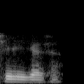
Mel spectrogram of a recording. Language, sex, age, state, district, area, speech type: Bengali, male, 45-60, West Bengal, Nadia, rural, conversation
